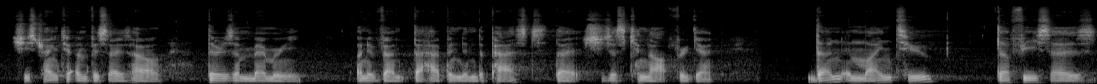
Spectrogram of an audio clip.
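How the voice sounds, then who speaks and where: Man, low voice, slow pace, prepared poetry analysis, steady delivery. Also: poor audio. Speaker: student.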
